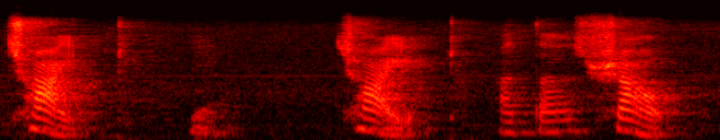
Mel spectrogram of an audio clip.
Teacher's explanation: Itu merupakan bunyi yang dihasilkan dari lidah diletakkan pada langit-langit, sh dan ch ya. Sh pada shout dan ch pada child. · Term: palatal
